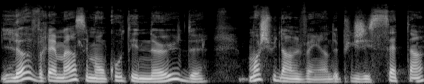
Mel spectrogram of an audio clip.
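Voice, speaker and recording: With a very deep, low pitch, a woman talks fairly slowly using lively intonation. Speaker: sommelier and entrepreneur. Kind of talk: interview conversation. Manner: animated.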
